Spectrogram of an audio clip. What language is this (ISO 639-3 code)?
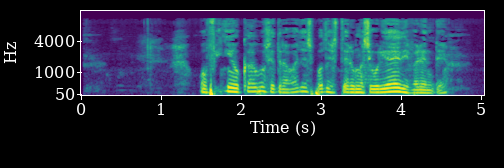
glg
